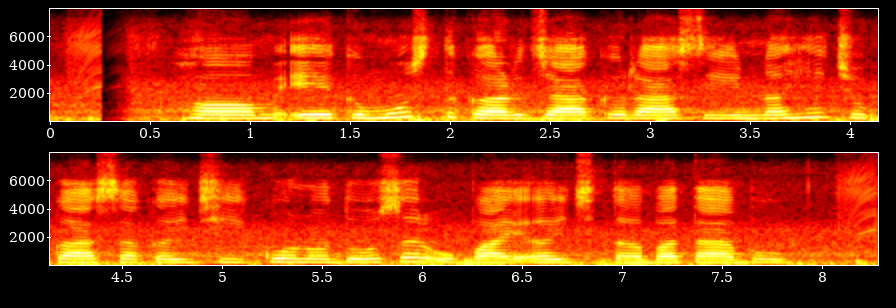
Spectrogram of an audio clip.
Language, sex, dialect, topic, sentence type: Maithili, male, Southern/Standard, banking, question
